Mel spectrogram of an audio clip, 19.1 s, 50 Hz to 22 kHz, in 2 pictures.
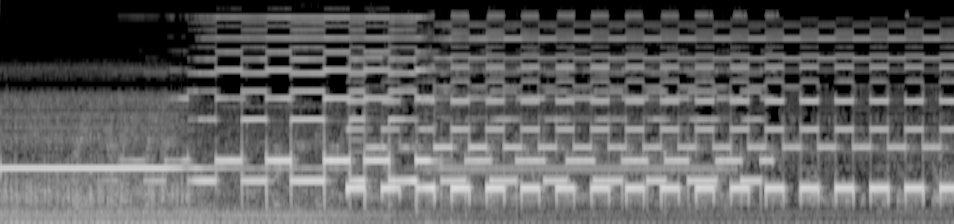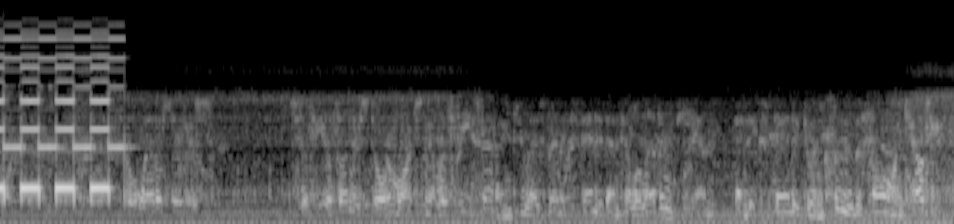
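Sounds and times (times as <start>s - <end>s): steady warning alarm tone: 0.0s - 10.8s
rapid electronic alert beeps: 1.1s - 10.8s.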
